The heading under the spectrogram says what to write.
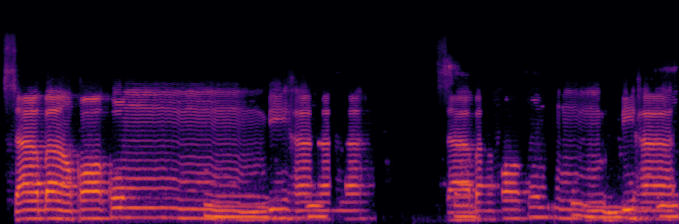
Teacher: Maka apabila mim mati atau sukun bertemu dengan huruf ba, maka cara membacanya harus disuarakan samar-samar di bibir dan didengungkan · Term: ikhfa syafawi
